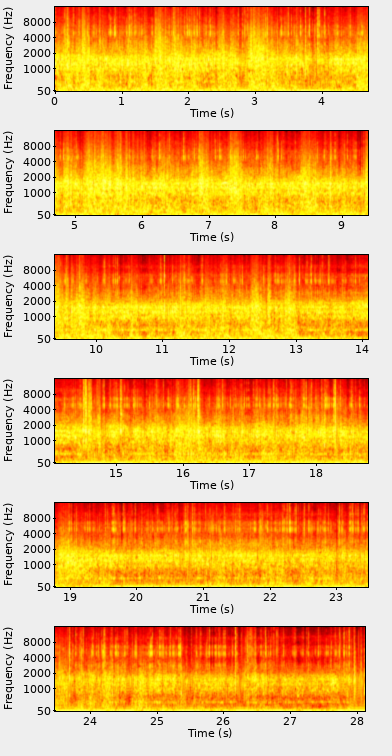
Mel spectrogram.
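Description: Wind buffeting the microphone of an action camera on a road bicycle moving at race speed: a loud, steady rumble.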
